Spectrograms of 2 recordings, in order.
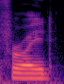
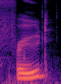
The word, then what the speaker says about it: Freud: norm I'm surprised that Americans say Freud properly not fruit uh yeah maybe it'd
